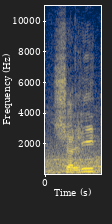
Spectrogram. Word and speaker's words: Xalapa: leyendas somos la historia shalit y casi nos gustan a nosotros para pronunciarlo como debe de ser como es y terminamos en la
